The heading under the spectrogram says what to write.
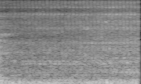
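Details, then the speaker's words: Auction Ford Focus running after engine computer harness repair, AC compressor on: steady whoosh of radiator fan over smooth engine idle; radiator fan working normally. "yep and let's see what's fan works so the radi fan works coolant still good"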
